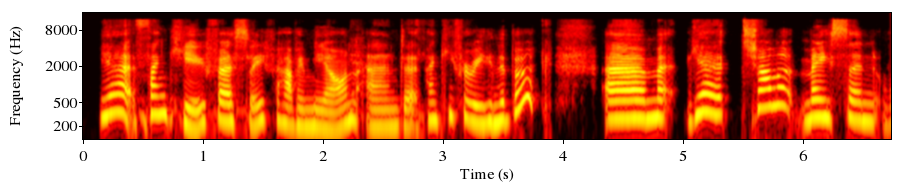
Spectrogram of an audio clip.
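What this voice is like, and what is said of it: English West Midlands accent. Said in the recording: “West Midlands, England ... her beautiful English accent.”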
